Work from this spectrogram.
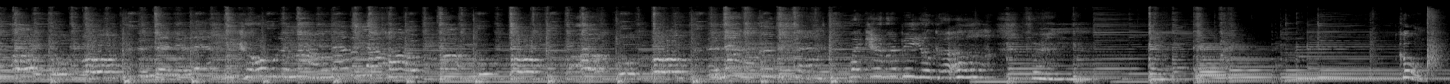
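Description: No technical faults can be heard anywhere in the audio; the signal stays steady and intact throughout.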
